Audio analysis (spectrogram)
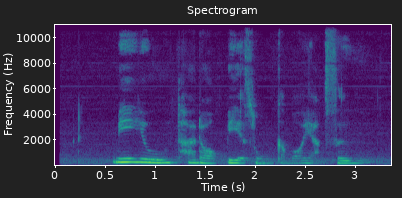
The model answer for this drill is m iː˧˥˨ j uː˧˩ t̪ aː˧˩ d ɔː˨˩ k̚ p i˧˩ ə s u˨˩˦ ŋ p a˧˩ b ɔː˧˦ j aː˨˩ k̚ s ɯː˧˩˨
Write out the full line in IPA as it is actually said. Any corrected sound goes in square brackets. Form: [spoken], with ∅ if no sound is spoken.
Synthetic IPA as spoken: m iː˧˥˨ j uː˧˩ [t̪ʰ] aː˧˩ d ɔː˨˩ k̚ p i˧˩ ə s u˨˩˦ ŋ [k] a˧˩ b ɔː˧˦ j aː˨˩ k̚ s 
